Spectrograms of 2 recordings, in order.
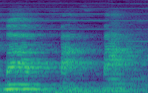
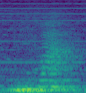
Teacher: Tapi kalau membaca Quran bahasa Arab, huruf pa itu bukan bibir dengan bibir, tapi gigi atas ketemu bibir bawah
